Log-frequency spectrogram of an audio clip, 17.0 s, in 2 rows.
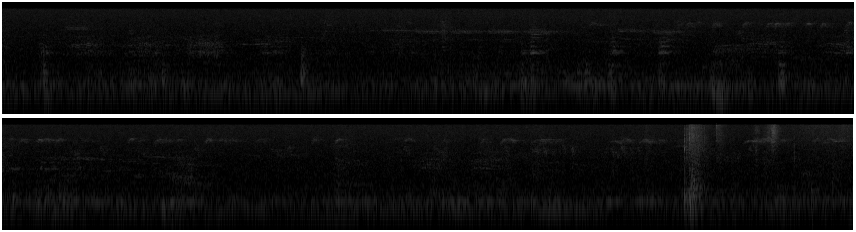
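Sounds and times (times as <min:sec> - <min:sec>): faint high bird chirps: 0:02.1 - 0:15.2.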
